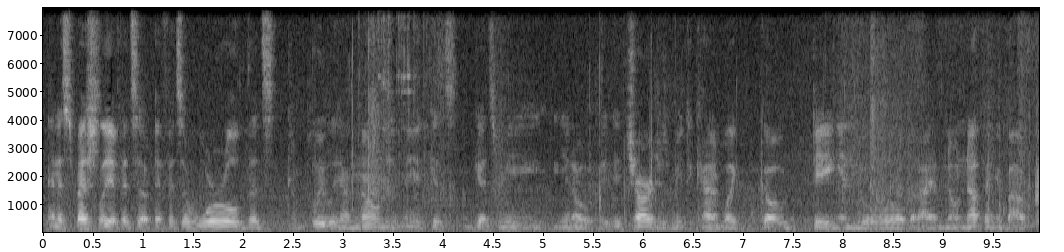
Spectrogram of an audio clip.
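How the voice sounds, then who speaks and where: A man's voice: deep voice, brisk, hardly any pauses. A man being interviewed as a guest actor on the radio, chatting casually and telling stories with a joking, self-mocking manner. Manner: jokey, self-mocking storyteller. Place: radio studio. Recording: distant mic with steady background noise.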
